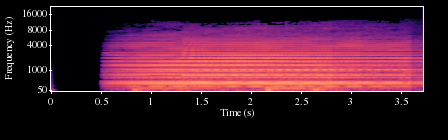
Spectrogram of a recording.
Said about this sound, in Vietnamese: Cảng Tân Vũ, công ty cổ phần cảng Hải Phòng, không khí làm việc vẫn khẩn trương, hối hả. Tiếng còi tàu vang rèn trên bến cảng, hòa trong tiếng sóng, tiếng gió biển.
